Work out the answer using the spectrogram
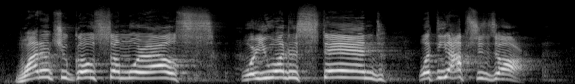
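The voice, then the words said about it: Thick New York accent. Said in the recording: “in a thick New York accent ... Such an authentic accent.”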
